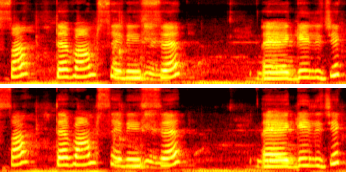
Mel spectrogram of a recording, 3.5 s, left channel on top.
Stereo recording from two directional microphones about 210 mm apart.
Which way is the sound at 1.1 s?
10° left (ahead or behind).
